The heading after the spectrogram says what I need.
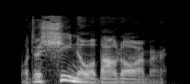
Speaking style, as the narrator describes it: Caramon grumbled

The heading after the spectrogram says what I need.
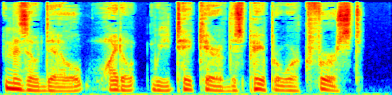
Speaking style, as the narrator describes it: the mortician said

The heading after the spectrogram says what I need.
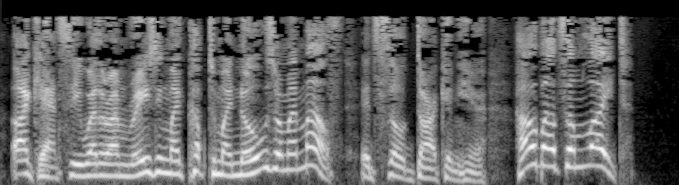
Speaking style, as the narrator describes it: one of them bellowed

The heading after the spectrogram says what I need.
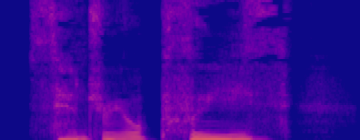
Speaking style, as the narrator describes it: Hunt begged, the air ripping from his throat choked off his words

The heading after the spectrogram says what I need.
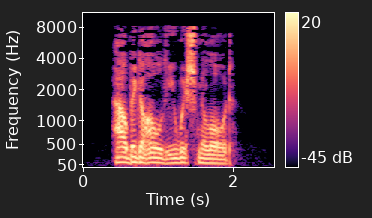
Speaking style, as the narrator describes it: Longwick asked the prince solemnly

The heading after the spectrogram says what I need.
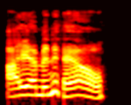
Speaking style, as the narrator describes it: holler

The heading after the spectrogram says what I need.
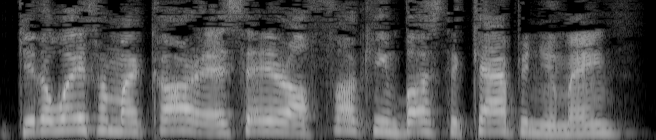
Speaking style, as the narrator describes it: the driver, a male of obvious Hispanic descent, gives him a look of disgust and yells back

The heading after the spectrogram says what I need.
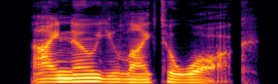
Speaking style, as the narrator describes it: he growls

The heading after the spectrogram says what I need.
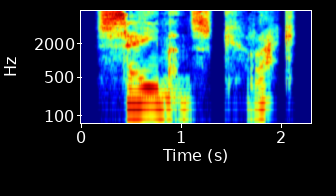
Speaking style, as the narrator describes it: Muluk panted

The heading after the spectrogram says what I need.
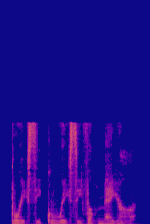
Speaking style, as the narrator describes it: I whispered

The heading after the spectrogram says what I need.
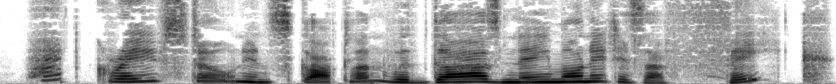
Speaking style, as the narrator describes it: Her voice rose slightly with astonishment

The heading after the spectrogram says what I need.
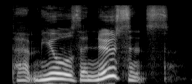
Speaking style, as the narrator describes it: Eula grumbled

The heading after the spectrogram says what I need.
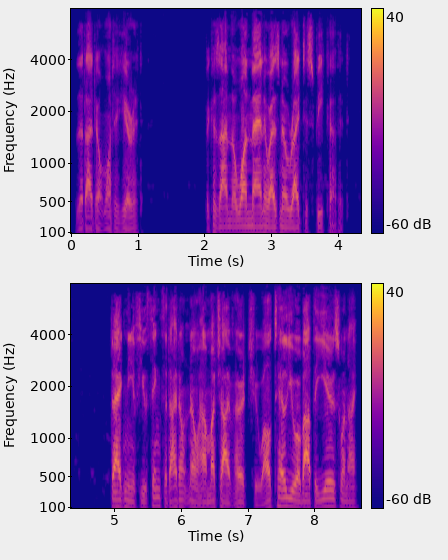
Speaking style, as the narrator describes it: Her voice flat, she said only

